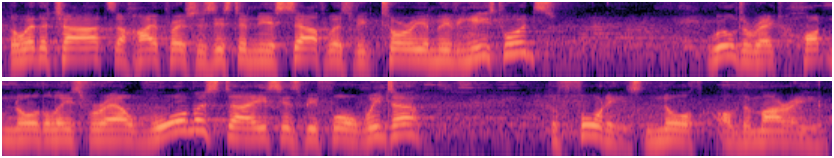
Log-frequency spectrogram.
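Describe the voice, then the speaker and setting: A man's voice: a little high, moderate pace. Playful Australian weatherman on location. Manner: playful, jokey delivery. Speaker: weather presenter. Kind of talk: TV weather forecast. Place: outdoor location broadcast.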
